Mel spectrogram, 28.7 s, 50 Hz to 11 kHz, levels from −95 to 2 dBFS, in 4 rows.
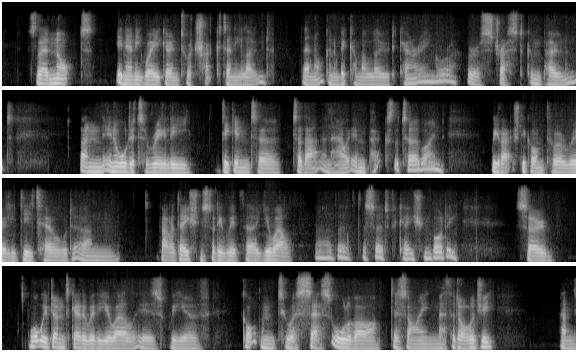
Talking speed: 165 wpm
